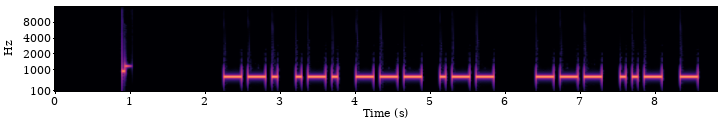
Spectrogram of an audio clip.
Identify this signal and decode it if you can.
Morse code, heard as a keyed tone, about 16 wpm, 700 Hz. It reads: GROW OUT
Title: Sentences from Top 1000 Words - Review Part 1 - 15wpm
